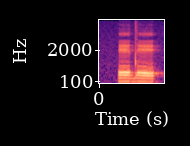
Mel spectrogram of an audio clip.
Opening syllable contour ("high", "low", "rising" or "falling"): low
